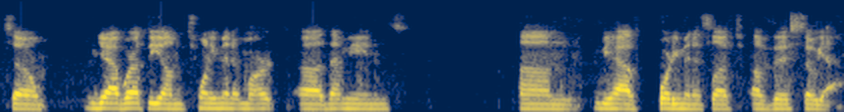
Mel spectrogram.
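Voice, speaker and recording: A man's voice: medium pitch, completely flat delivery, unhurried, no echo. A young man hosting a casual livestream, talking loosely with lots of fillers. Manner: loose, filler-heavy, keeps track of time. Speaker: livestream host. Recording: dull lo-fi stream audio.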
